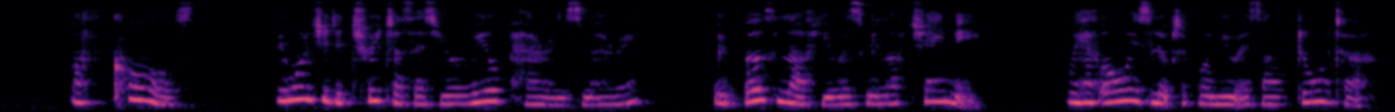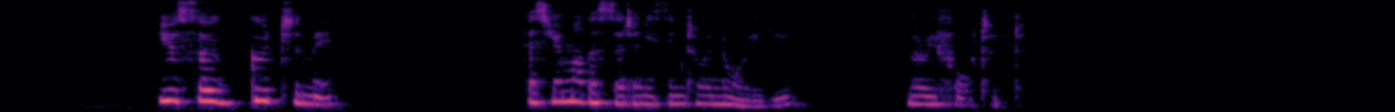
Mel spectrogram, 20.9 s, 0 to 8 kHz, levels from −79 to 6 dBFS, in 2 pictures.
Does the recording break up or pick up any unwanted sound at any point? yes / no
no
